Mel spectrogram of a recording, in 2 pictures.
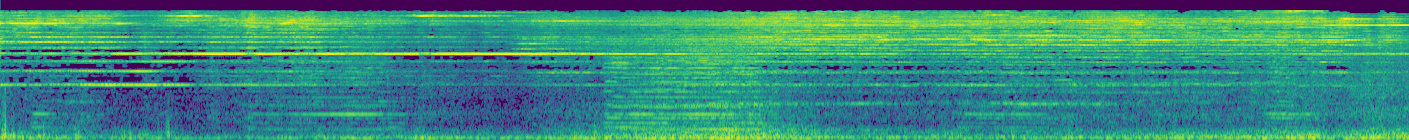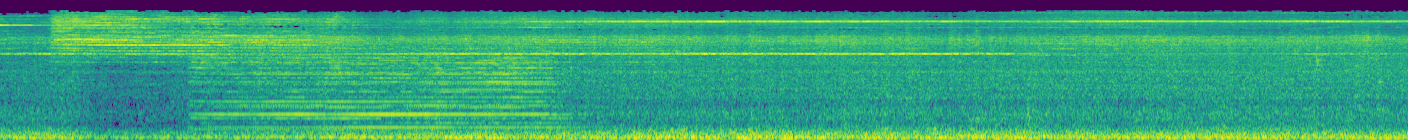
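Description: Freight cars rolling past over a crossing: a steady rumble of wheels on rail, with long high-pitched squeals from the wheels coming and going every few seconds.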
